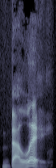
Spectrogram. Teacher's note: But for ballet, we keep the French rule and the T is silent. · The stress is on the second syllable, also like in French.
